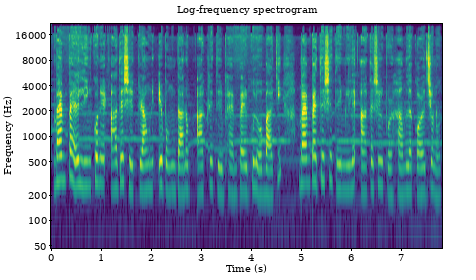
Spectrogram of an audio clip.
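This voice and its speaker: A woman's voice: a little high, fairly bright tone. Woman narrating a dramatic story. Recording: music bed behind.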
